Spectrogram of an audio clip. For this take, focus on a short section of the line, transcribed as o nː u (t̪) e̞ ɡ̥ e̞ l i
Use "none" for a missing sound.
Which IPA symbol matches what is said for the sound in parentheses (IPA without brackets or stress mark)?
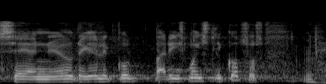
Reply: t̪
